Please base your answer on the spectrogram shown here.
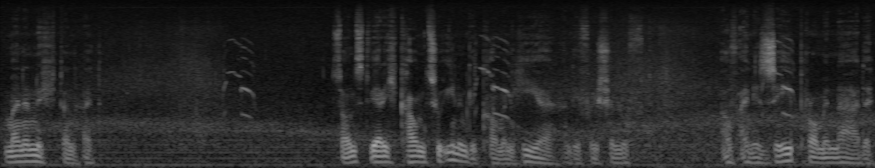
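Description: An actor playing a sardonic, bitter dead writer, newly sober, speaking with ironic, theatrical eloquence in a radio drama. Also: male voice, extremely low pitch, slow, long pauses, noisy background, full character voice. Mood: ironic, wry.

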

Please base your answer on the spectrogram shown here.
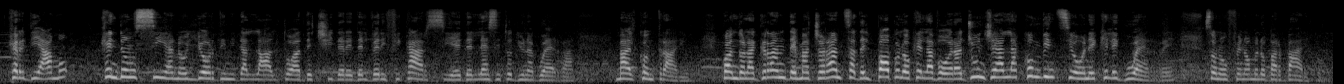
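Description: A woman's voice: on the high side, background noise, lightly acted. An actress playing an impassioned middle-aged socialist revolutionary woman in a theatrical radio drama. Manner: declamatory in speeches, intimate in private moments.

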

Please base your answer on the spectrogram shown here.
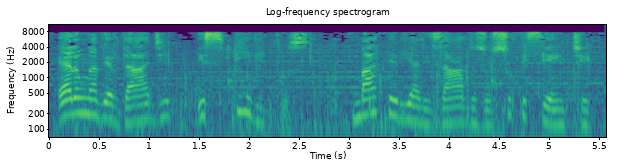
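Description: Slow, solemn radio drama narrator. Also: male voice, medium pitch. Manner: solemn, emphatic delivery. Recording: muffled audio with music behind.

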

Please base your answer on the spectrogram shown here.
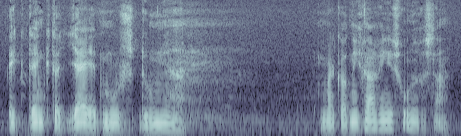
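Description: An actor playing a reflective, principled male doctor in a naturalistic radio drama, speaking in a measured, world-weary way. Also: low voice, animated, breathy edge. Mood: resigned, sympathetic.

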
